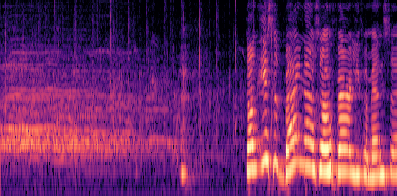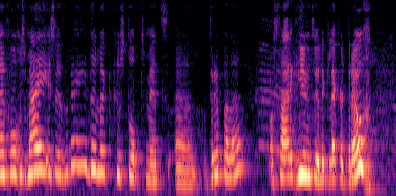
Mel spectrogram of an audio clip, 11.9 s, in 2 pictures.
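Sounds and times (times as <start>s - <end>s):
crowd at a street demonstration whooping and cheering: 0.0s - 3.6s
crowd at a street demonstration clapping for a speaker: 0.0s - 4.4s
speech: 3.7s - 11.7s.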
